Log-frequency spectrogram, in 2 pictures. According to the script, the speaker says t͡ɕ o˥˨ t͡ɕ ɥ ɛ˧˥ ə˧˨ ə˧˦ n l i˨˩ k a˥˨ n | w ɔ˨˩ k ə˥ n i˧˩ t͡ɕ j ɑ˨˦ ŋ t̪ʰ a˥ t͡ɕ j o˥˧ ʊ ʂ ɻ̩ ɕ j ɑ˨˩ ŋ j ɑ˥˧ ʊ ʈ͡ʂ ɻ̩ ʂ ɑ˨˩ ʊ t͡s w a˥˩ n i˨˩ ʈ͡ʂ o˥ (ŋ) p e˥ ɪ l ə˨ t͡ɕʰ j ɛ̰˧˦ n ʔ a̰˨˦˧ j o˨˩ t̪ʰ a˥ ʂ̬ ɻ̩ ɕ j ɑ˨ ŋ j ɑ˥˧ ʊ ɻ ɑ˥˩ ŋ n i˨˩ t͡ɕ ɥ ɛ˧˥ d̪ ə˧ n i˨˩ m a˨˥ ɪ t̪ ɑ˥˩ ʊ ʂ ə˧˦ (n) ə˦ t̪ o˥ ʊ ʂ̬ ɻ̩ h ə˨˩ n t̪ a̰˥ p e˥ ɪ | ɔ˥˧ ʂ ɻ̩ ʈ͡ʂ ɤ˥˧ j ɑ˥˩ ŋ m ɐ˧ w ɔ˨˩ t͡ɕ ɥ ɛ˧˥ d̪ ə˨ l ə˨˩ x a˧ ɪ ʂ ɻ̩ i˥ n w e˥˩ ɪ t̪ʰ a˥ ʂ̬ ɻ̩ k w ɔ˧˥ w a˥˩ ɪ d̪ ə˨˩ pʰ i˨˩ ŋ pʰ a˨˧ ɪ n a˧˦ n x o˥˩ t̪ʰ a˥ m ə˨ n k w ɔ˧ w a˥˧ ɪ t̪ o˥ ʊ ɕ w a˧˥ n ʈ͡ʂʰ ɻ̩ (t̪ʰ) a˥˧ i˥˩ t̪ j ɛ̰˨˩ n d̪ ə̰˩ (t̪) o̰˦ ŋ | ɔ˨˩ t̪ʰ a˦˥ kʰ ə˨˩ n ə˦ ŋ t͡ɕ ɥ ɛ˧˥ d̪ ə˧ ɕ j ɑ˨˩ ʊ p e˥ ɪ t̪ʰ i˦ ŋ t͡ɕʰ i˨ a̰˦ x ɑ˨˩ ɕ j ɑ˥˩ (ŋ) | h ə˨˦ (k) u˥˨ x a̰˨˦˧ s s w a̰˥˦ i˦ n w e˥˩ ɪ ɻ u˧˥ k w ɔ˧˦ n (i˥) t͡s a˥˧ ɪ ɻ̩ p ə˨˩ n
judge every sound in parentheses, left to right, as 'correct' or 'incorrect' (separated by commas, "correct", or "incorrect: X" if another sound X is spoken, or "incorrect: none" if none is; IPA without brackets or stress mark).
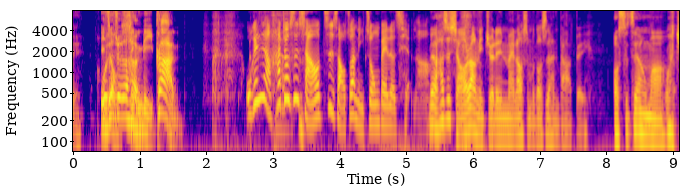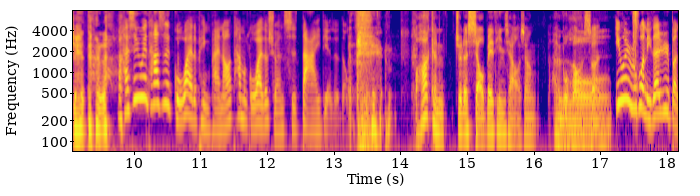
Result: correct, incorrect: m, incorrect: t̪, correct, correct, incorrect: p, incorrect: i˨˩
